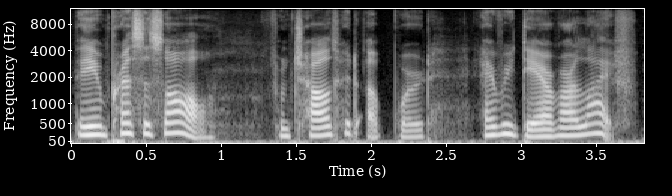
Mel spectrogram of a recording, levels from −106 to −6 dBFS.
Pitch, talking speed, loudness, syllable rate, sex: 205 Hz, 175 wpm, -19 LUFS, 5.7 syllables/s, female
